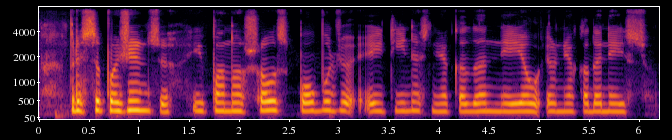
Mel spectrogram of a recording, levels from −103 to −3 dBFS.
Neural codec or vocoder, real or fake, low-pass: none; real; 7.2 kHz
